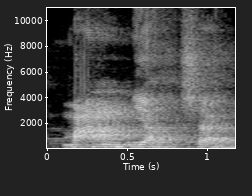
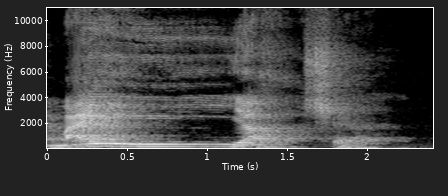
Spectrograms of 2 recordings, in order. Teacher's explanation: nunnya nggak usah dibaca, n-nya langsung masuk ke huruf setelahnya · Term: idgham bihunah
